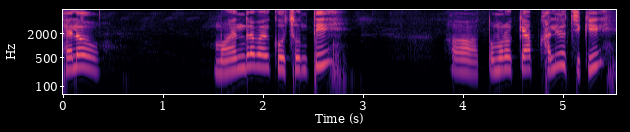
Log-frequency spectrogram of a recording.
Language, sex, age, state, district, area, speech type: Odia, female, 30-45, Odisha, Malkangiri, urban, spontaneous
